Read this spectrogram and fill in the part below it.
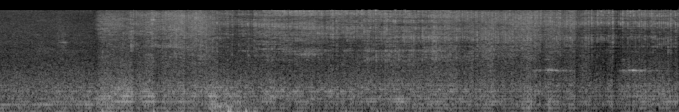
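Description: A robotic welder crackles and hisses steadily.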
